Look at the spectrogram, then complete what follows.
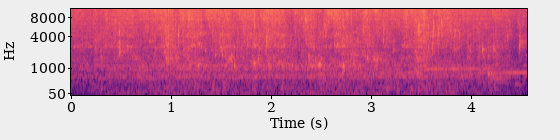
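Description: Steady running tap water splashes into a sink for the whole stretch, fairly loud, with faint clinks and rubbing of dishes being washed with dish detergent beneath the hiss. No one speaks.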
